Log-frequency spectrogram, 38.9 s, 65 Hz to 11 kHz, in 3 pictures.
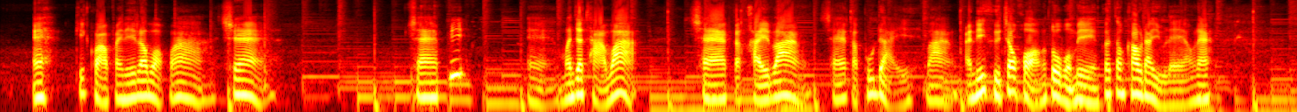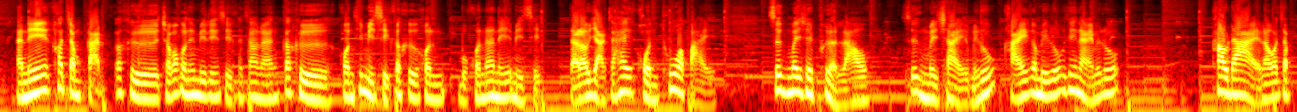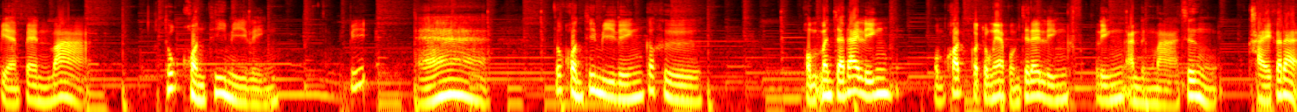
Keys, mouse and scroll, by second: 4.1 click, 25.9 click, 28.9 click.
